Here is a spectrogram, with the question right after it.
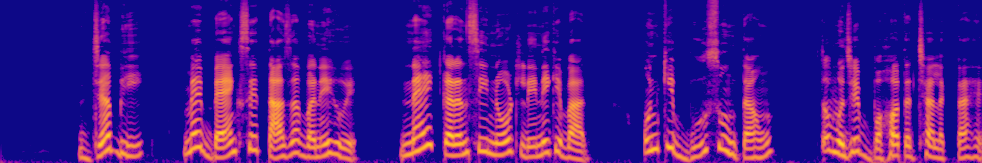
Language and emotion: Urdu, happy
